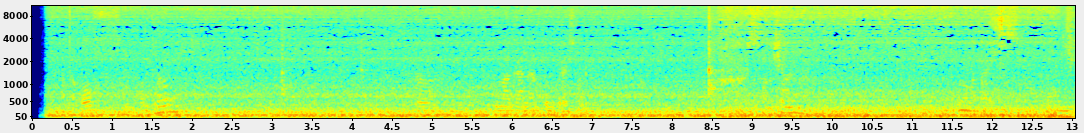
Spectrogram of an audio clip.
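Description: Electrolux counter chiller's refrigeration compressor running with a steady low hum, although its Carel IR33 digital controller is switched off. The controller's relay has failed to release, so the compressor keeps running. A brief click comes about eight seconds in.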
